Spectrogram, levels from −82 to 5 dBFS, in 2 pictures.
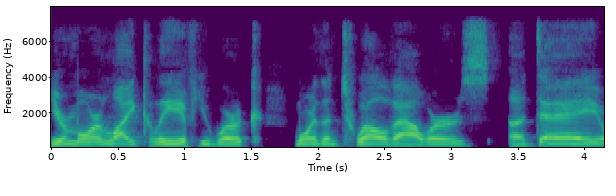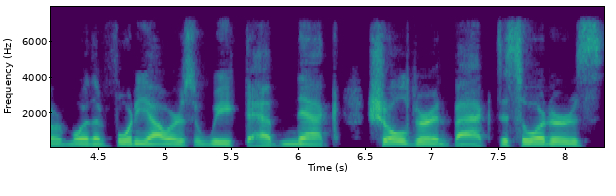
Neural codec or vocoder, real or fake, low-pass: codec, 16 kHz, 2 kbps, X-Codec, WavLM features, trained on Multilingual LibriSpeech; fake; 7.2 kHz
